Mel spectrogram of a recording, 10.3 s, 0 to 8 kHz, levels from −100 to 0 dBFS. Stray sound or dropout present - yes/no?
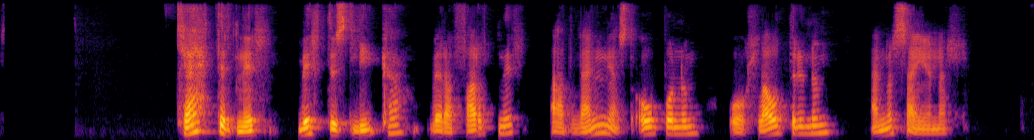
no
